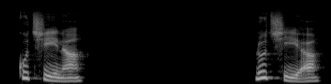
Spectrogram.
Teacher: Notice how the ch sound is more stressed in Italian than it is in English? Be mindful about pronouncing the ch sound when speaking in Italian.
